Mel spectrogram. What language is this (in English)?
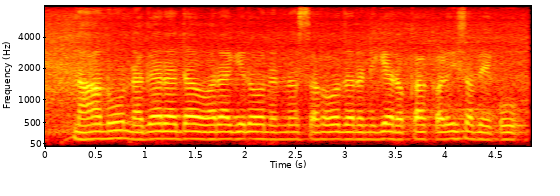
Kannada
